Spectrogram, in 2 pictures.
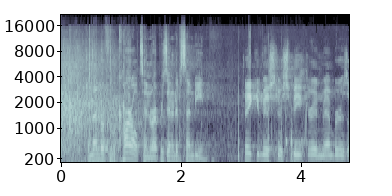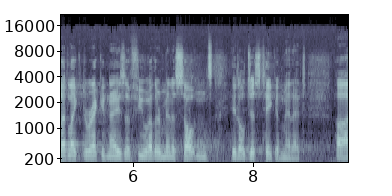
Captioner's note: applause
